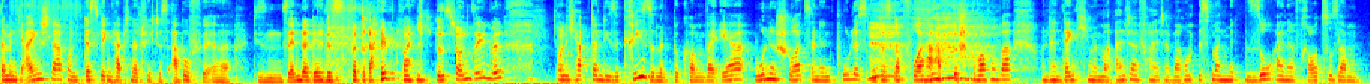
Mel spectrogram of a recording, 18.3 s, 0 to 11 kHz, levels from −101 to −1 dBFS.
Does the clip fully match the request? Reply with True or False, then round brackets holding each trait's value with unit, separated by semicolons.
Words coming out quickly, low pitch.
False (195 wpm; 175 Hz)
